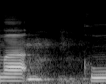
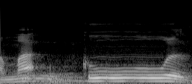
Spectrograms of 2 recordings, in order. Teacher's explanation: hanya cukup dengan ada jeda sedikit ya, menutup pita suara ma'kul tanpa ada ditekan ya. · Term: hamzah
